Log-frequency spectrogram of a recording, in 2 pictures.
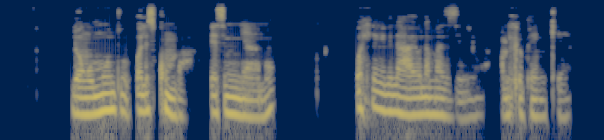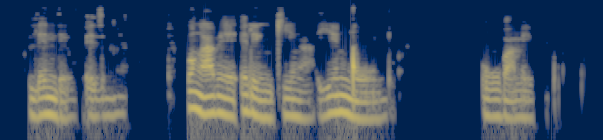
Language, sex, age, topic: North Ndebele, male, 18-24, health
